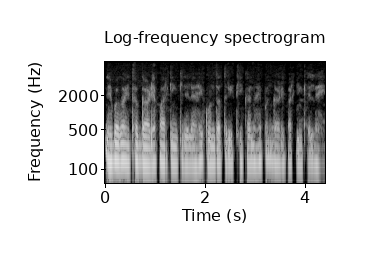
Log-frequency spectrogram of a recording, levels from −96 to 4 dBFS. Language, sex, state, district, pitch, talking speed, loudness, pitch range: Marathi, male, Maharashtra, Dhule, 130 Hz, 215 wpm, -23 LUFS, 125-135 Hz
